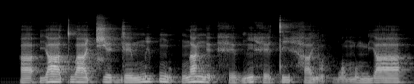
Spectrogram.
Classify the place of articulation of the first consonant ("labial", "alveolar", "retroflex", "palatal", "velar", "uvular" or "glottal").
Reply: glottal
